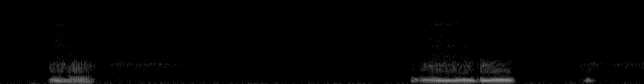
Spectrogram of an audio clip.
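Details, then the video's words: Snoring Shih Tzu puppy asleep: one brief, coarse snore, then after a pause a longer double snore that rises and falls, followed by a faint snort. "시츄 코골이 아가"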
